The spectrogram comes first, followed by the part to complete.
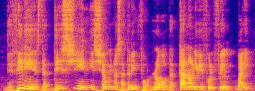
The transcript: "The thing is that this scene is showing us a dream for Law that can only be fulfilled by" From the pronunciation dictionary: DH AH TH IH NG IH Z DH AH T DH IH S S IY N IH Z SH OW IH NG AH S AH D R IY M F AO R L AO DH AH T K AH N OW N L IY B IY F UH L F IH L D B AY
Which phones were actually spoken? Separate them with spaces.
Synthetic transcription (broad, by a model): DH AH TH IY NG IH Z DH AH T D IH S SH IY N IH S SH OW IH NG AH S AH D R IY M F AO R L AO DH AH T K AH N OW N L IY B IY F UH L F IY L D B AY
